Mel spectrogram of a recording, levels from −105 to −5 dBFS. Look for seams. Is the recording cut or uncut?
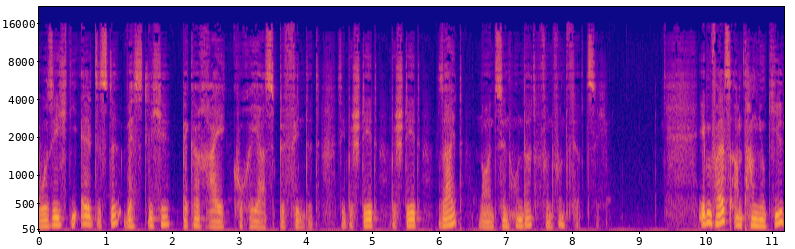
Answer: cut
